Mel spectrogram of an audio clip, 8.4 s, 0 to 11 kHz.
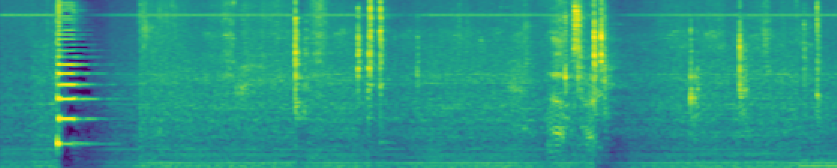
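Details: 2009 Toyota Camry, under a year with owner, high-note horn sounded alone with low-note horn unplugged: single short honk with thin, reedy tone and little body; this high-note horn is going bad, replaced with FIAMM horns.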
